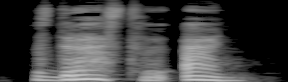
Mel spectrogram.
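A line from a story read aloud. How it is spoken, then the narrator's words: Delighted smiling exclamation. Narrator (Russian): восторженно воскликнул он, улыбаясь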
